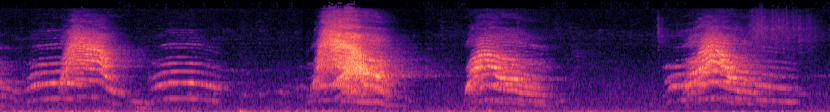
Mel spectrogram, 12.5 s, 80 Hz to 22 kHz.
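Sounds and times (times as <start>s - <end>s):
domestic cat in heat yowling with long drawn-out wails: 0.5s - 3.1s, 4.7s - 6.1s, 7.0s - 8.3s, 10.0s - 12.1s.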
